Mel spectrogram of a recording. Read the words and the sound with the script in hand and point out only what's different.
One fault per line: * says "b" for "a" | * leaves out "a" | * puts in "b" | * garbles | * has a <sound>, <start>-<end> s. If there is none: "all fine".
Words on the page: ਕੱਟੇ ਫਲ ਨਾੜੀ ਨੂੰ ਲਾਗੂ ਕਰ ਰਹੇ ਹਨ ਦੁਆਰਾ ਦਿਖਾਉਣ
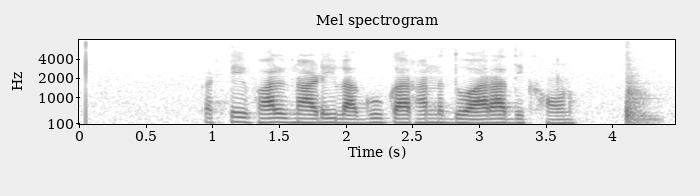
* leaves out "ਨੂੰ"
* leaves out "ਰਹੇ"
* has a thud, 4.1-4.4 s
